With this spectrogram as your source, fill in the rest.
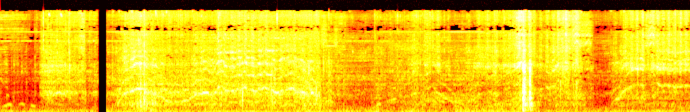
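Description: Rubber tyres scrape and grip on rough rock.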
